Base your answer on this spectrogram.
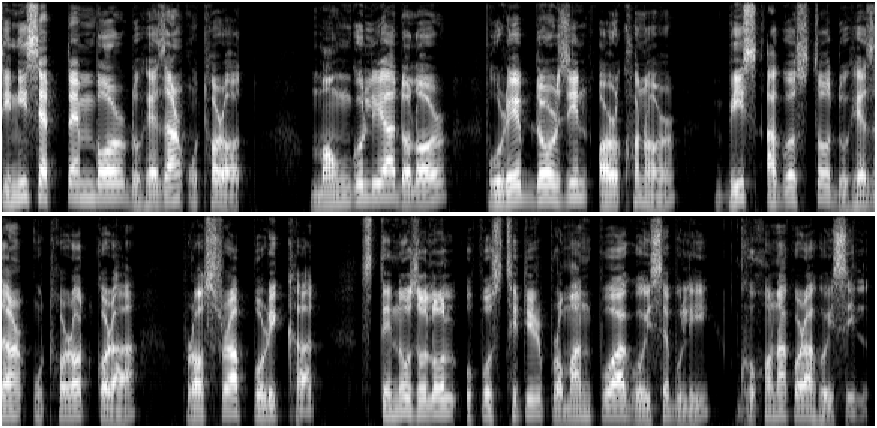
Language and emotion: Assamese, neutral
